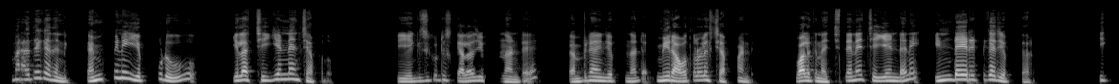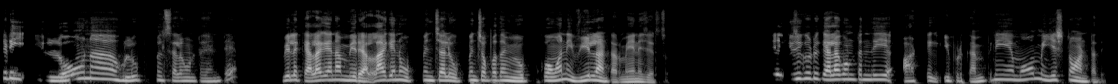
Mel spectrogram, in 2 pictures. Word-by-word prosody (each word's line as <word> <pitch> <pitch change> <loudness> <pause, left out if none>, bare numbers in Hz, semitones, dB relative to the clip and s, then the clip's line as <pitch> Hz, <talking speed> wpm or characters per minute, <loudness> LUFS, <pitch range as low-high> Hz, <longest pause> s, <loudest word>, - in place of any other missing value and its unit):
మరదే 235 +4 -2
గదండీ! 175 - +2 0.2
కంపెనీ 230 - +2
ఎప్పుడూ 180 -2 -1 0.6
ఇలా 205 - +7
చేయండి, 230 +6 +1
అని 220 - -1
చెప్పదు. 135 - -4 0.7
ఈ - - +2
ఎగ్జిక్యూటివ్స్‌కి 180 +3 -5
ఎలా 155 +3 +2
చెప్తుందంటే 125 -8 -4 0.4
కంపెనీ 140 +8 +1
ఏం 165 - +3
చెప్తుందంటే, 150 -1 -4 0.2
"మీరు 190 -1 +7
అవతలోళ్ళకి 190 +7 0
చెప్పండి. 145 -6 -2 0.4
వాళ్ళకి 170 -2 +6
నచ్చితేనే 175 - +1
చేయండి" 170 0 +4
అని 255 - -1 0.3
ఇన్‌డైరెక్ట్‌గా 215 +1 +5
జెప్తారు. 120 -5 -5 0.7
ఇక్కడి 275 +10 -2 0.2
ఈ 205 - -17 0.2
లోనా, 260 +10 +1 0.3
లూప్ 190 +1 -4
హోల్స్ 190 -3 -5
ఎలా 165 - -3
ఉంటాయంటే, 150 0 -7 0.5
వీళ్ళకి 195 -4 +1
ఎలాగైనా 205 +4 +4
"మీరు 180 -4 +4
ఎలాగైనా 200 +2 +3
ఒప్పించాలి, 185 -1 0
ఒప్పించకపోతే 190 +2 -2
మేము 150 -2 +3
ఒప్పుకోమని" 185 +6 0
వీళ్ళంటారు 170 - +2
మేనేజర్స్. 120 -5 -4 1.1
ఎగ్జిక్యూటివ్‌కి 270 - -3
ఎలాగా 230 +2 +3
ఉంటంది? 225 -1 -3 0.3
అటు 160 +2 -8 0.2
ఇప్పుడు 155 -2 -8
కంపెనీ 165 - -4
ఏమో 210 +2 -3
"మీ 235 - -2
ఇష్టం" 200 -1 0
అంటది. 130 -6 -6
185 Hz, 135 wpm, -24 LUFS, 155-210 Hz, 1.1 s, ఇలా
